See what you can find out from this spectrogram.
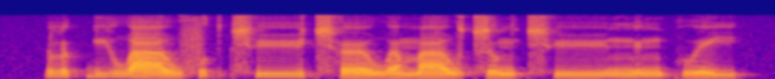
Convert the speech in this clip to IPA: l ʊ˥ k̚ iː˥ w aː˨ w f ʊ˥ k̚ t͡sʰ yː˥ t͡sʰ œː˨˩ w ɐ˨˩ m aː˨˩ w t͡s ʊ˨˩ ŋ t͡sʰ yː˨˥ ŋ ɪ˧ ŋ kʷ e˨˩ j

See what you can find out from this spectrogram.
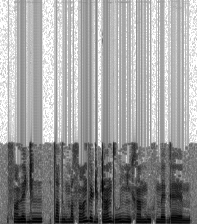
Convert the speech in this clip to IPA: sˤ ɛ̃ ð ɛ ɟ ɨ | tˤ ɨ d̪ u m ə sˤ ɛ̃ d̪ ɛ ɖ ɨ ʈ ã d̪ u ɲ ĩ x ã m u x m ɛ ɡ ɛ m

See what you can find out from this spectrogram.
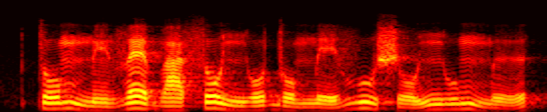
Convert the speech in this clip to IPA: t o˦˥ mː ẽ˨ v ɛ˥˨ b a˨ s o˥˨ ɲ o˨˦ d o˨ m e˨˩˦ v u˥˨ ʃ o˨˩˦ ɲ u˦˥ mː ɘ˨˩˦

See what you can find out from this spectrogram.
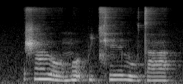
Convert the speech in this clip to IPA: ʃ ã˦ l o˨ ʊ̯ m o̰˦˨ ʊ̯ p ḭ˦˨ t͡ɕʰ e˦ ɪ̯ l u˨ t ä˦

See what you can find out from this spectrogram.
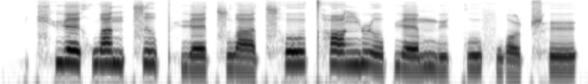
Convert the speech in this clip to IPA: t͡ɕʰ ɥ ɛ˥˧ x w a˥˧ n t͡s ɹ̩˥˩ pʰ ɥ ɛ˧˥ t͡s w ä˨˩ t͡sʰ o˥ ʊ̯ t̪ʰ ɑ˥ ŋ ɻ ɤ˧˥ p ɥ ɛ˧˥ m y˨˩ k u˥ f w ɔ˨˩ ʈ͡ʂʰ ɻ̩˥

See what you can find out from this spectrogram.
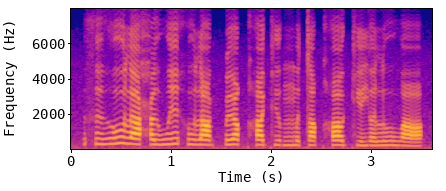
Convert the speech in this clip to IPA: θ ɨ ɦ o l a ħ ɨ w ɪ h u l ɑ k͡p ø qʰ ə kʲ o ŋ͡m ə t a qʰ o kʲ ø j ə l u w ɑ

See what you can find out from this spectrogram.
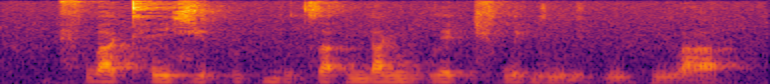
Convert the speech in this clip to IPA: t͡ɕʰ w a˦ kʰ ẽ˧ ɕ e˨˩ p u˦ t̚ b u˧ t͡s a˦ ʔ ŋ j a˦ ŋ i˦ ʔ l e˦ ʔ t͡ɕʰ w e˧ ɡ ẽ˨˩ n ɡ ẽ˨ p̚ ŋ i˨ p̚ n̪ w a˨˩

